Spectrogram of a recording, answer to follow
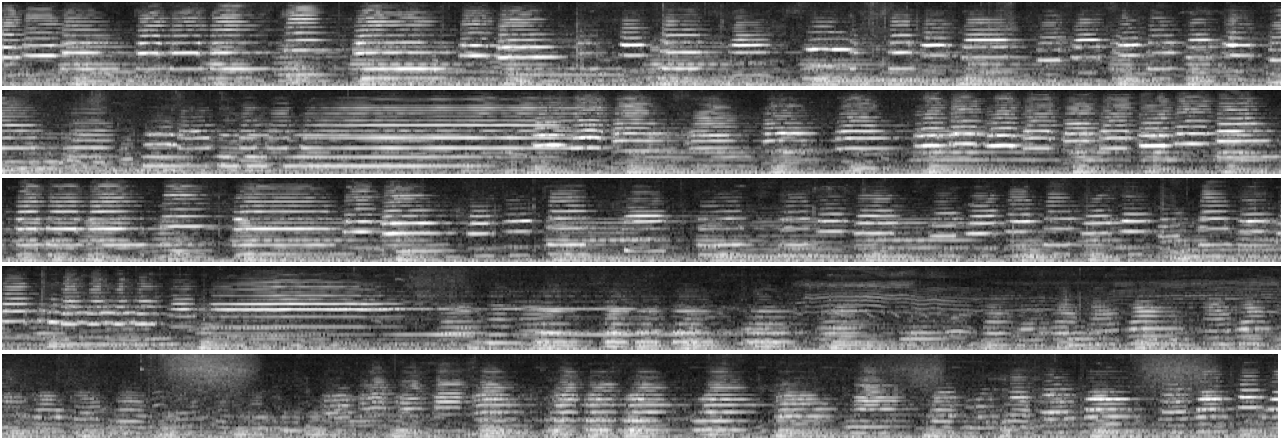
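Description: An orchestra playing a melody, with brass instruments to the fore.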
